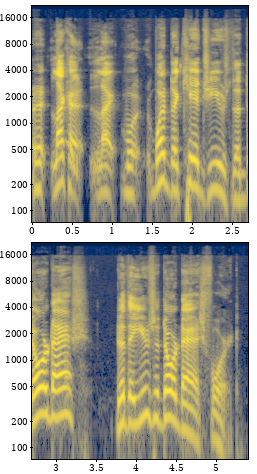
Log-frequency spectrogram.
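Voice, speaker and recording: A man playing a grumpy old country man with a gruff, folksy drawl. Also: high-pitched, animated, moderate pace, a bit bright, no echo, clean studio sound.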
